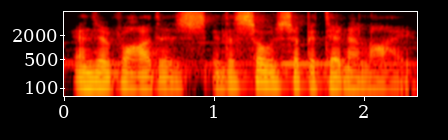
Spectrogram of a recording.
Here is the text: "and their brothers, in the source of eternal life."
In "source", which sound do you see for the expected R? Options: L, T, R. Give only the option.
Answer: L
